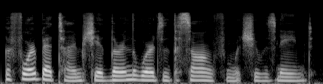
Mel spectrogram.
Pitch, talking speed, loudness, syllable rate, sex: 190 Hz, 280 wpm, -18 LUFS, 6.7 syllables/s, female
